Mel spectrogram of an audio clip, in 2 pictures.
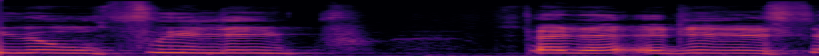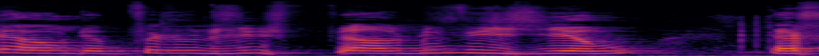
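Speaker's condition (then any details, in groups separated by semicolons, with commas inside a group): Cerebral palsy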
